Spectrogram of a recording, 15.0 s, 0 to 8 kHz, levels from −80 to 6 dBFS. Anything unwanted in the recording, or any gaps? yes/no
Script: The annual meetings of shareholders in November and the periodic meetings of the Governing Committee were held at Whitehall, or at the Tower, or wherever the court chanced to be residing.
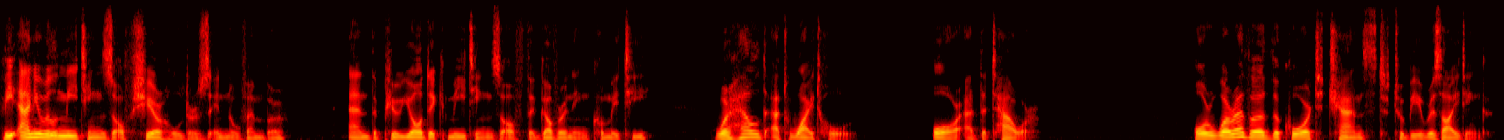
no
